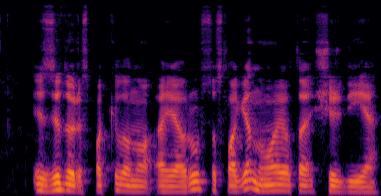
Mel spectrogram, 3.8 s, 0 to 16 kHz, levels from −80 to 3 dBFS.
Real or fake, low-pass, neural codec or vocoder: real; 14.4 kHz; none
